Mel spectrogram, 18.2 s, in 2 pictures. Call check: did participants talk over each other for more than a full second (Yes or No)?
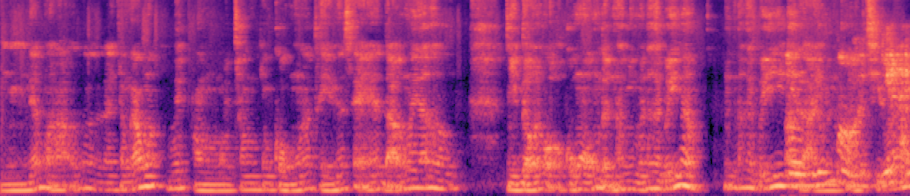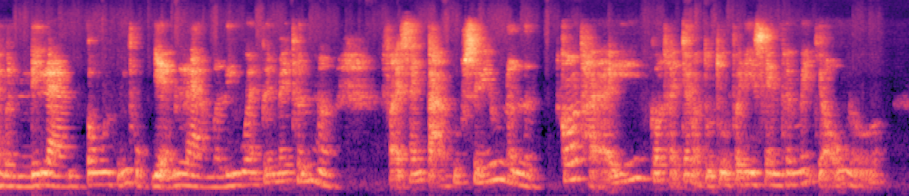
Yes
